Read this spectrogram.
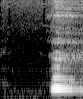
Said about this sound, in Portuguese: Desculpem o bocejo.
